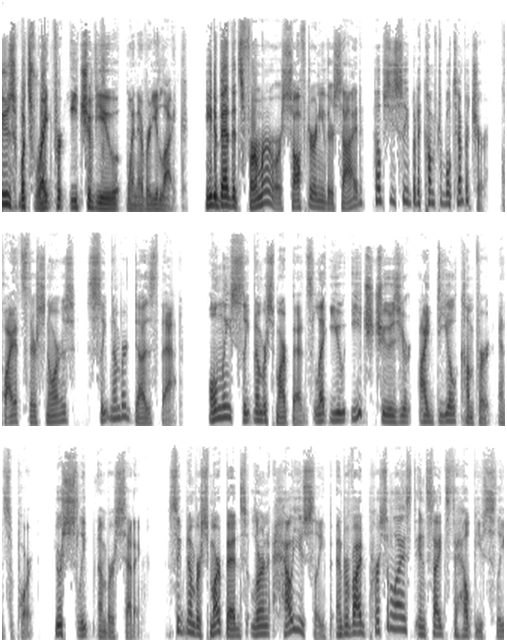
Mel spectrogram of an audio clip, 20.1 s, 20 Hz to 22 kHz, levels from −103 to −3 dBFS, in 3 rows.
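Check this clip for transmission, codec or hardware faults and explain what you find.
Two hardware-side faults appear in the opening few seconds of this speech clip: microphone overload and the microphone volume being stepped down.

Microphone overload occurs from 0.0 to 0.58 s, 1.16 to 1.37 s and 2.76 to 3.37 s, with peaks pushed about 8, 4 and 5 dB past full scale. Input gain set too high likely drives the converter into its ceiling, slicing off waveform tops (roughly 2%, under half a percent, and 5% of samples). It sounds harsh and crackly. The waveform shows flat-topped peaks, and the spectrogram shows smeared high-frequency energy.

The microphone volume is stepped down twice: at 0.55 s, just before "for each", by about 2 dB, and at 3.48 s, just before "or softer on either", by about 7 dB. Each comes during or just after a clipped stretch, likely the call software cutting input gain in one jump. 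Voice and background drop together, visible as a sudden lower waveform envelope.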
